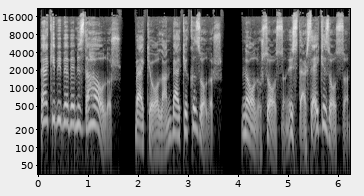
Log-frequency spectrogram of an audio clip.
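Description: A man voicing a tender young village husband and father, gentle and hushed. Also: a little high, wildly swooping pitch, fairly quick, vocal fry, dry recording, clean studio sound, voice pushed up, full character voice.

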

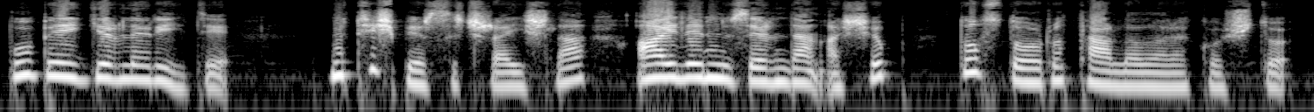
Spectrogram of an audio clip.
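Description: A man's voice: high voice, animated, moderate pace, darkish tone, no room sound. A man narrating a novel as an audiobook, reading with dramatic expression. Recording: dry, slightly dull lo-fi recording.

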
